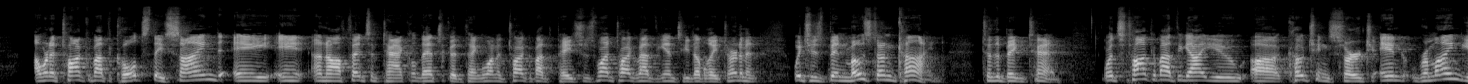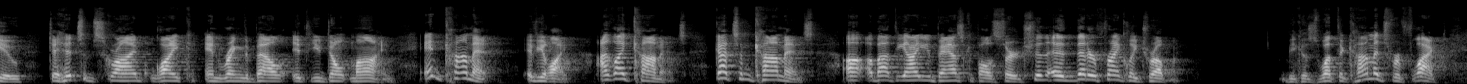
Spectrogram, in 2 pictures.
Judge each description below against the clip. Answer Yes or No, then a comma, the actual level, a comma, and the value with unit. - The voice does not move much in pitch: No, average, 4.5 semitones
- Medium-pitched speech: Yes, medium, 175 Hz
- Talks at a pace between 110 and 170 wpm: No, average, 185 wpm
